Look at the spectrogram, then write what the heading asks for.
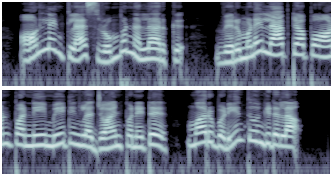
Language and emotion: Tamil, happy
